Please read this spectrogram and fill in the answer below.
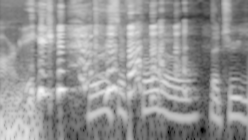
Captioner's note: laughs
